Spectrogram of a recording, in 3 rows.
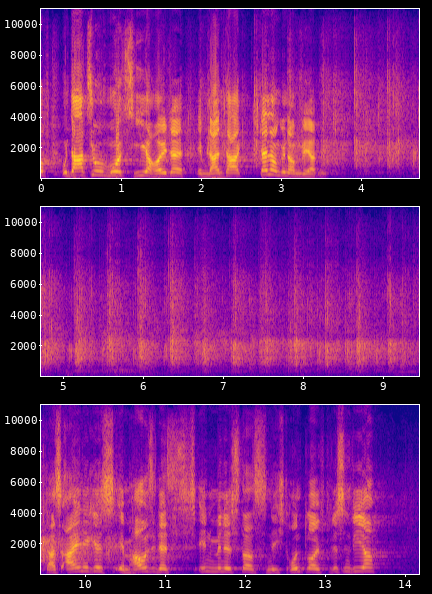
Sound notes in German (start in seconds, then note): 4.4 Beifall bei der SPD - Zuruf von der CDU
